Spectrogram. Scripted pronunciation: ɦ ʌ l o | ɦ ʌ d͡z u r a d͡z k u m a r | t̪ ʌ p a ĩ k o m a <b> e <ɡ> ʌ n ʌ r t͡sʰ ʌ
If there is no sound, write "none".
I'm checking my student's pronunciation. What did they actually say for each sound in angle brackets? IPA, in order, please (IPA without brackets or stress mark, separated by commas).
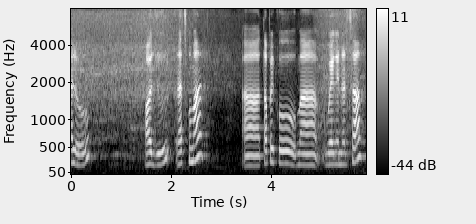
w, ɡ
